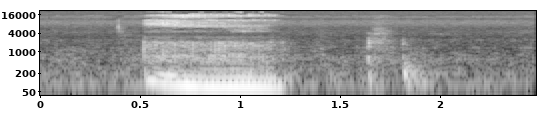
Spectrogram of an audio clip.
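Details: A sleeping Golden Retriever snores: one long, low rumbling breath lasting under a second, followed by a couple of faint soft snuffles in a quiet indoor room.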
